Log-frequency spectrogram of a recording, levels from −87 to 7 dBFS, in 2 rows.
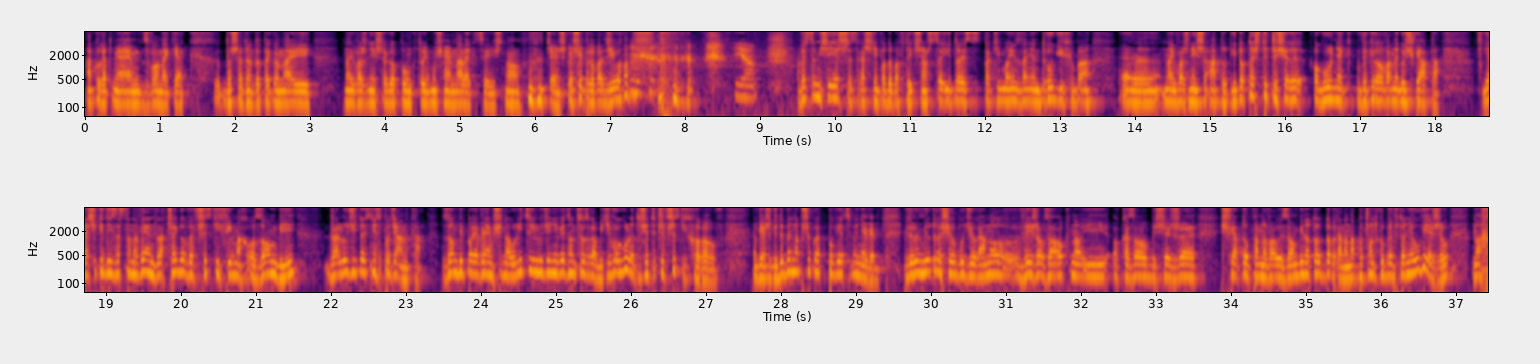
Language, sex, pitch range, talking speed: Polish, male, 135-175 Hz, 190 wpm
